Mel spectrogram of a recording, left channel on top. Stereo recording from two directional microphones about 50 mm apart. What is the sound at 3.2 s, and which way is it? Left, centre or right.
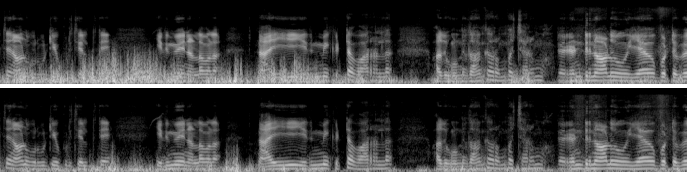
Speech, right.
